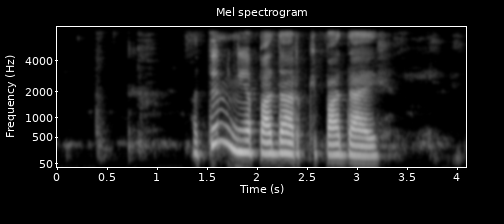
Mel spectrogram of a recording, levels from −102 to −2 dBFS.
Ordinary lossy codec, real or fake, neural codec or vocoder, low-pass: none; real; none; 7.2 kHz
